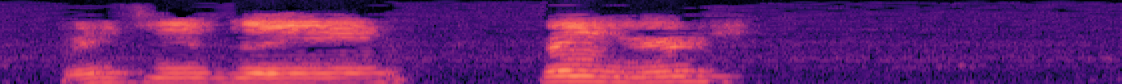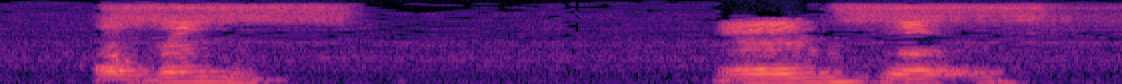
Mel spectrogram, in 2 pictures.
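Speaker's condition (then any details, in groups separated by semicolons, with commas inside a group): ALS; speech somewhat hard to understand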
